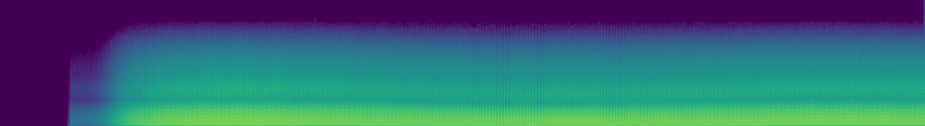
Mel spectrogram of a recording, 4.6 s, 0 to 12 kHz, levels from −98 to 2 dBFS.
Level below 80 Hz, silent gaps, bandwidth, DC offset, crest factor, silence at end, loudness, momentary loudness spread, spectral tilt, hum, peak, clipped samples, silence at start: -28 dBFS; none; 4.4 kHz; under 0.1%; 12 dB; 0 s; -18 LUFS; 3 LU; -12.5 dB/octave; none; -6 dBFS; under 0.1%; 0.55 s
